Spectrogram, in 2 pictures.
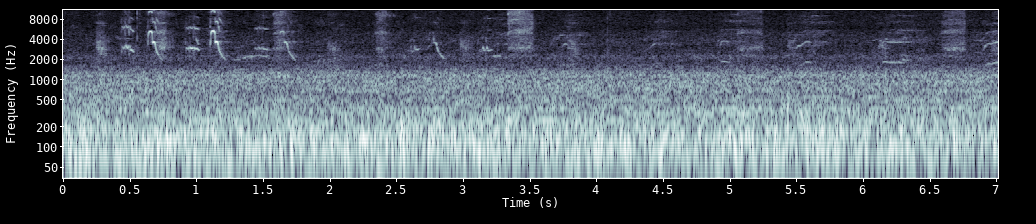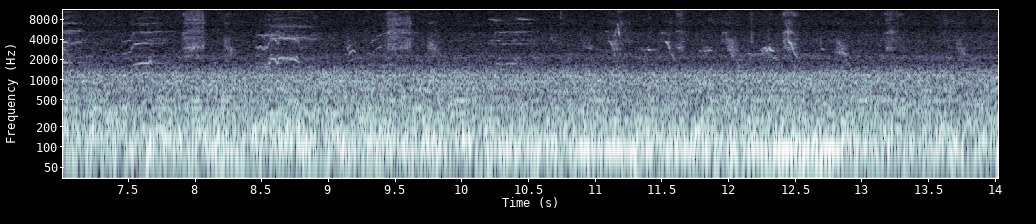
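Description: Many short, high chirping bird calls, thickest in the first half, over a steady low rumble.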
